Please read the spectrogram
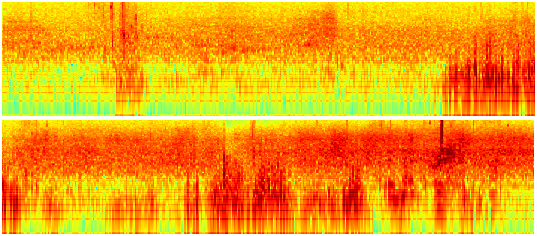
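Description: Wind buffeting the microphone outdoors, light at first and then in heavier, uneven gusts from about four seconds in.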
